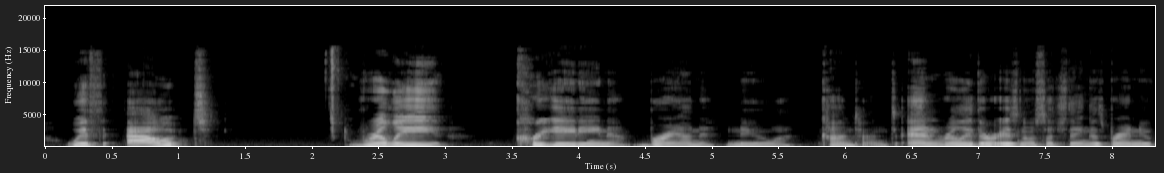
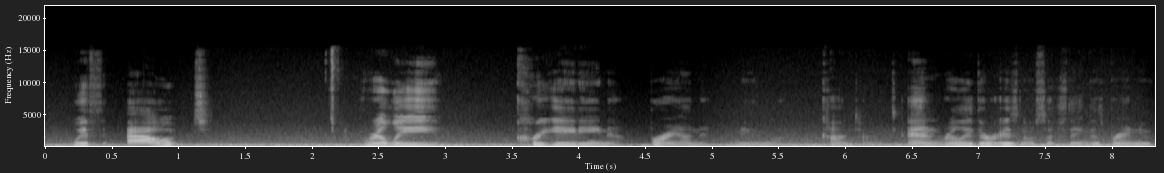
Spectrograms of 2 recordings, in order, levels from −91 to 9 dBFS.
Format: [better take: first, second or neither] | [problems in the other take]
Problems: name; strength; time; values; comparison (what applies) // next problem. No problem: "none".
first | wind noise on the microphone; occasional gusts; 15 dB below the speech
